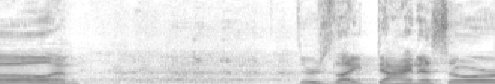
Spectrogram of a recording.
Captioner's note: audience laughs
